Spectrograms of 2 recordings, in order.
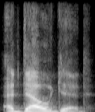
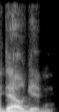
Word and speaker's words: adelgid: the balsam wooly um i always mess up this word adele adelgid a delegate i think make fun of me if i said it wrong it's this it's this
